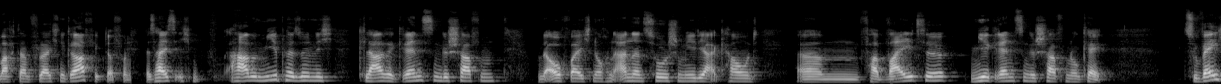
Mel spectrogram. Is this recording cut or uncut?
cut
